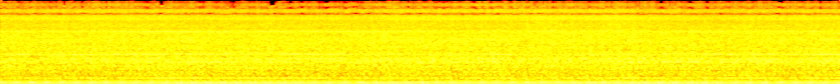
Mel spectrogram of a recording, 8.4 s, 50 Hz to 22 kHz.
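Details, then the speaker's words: OBS Chevy truck with swapped 6.7 Cummins diesel, first start after build: deep, steady diesel clatter at idle, even and unchanging with no misses or knocks, no leaks; normal idle. "For the most part, the engine's done. So, purring like a kitten. Nothing pouring out underneath."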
